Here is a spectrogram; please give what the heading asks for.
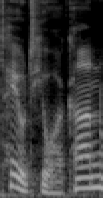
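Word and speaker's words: Teotihuacán: the late pre-classic period by the way is pronounced Teotihuacan with accent over the con but that's just you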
